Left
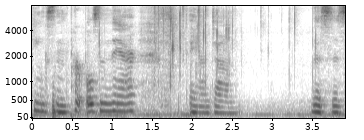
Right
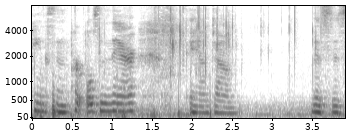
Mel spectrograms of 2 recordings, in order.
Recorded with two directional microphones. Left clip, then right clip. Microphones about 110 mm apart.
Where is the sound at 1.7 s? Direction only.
85° left.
